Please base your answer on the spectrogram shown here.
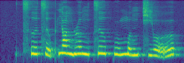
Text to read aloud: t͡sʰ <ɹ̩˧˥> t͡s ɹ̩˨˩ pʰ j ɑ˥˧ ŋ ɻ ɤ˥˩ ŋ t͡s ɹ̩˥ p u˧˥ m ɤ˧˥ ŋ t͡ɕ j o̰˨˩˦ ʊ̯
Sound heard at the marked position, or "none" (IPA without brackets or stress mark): ɹ̩˧˥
